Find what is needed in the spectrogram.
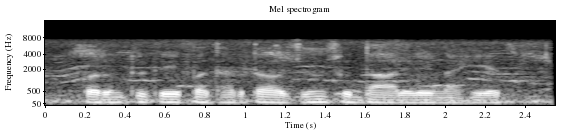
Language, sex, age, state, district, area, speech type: Marathi, male, 18-30, Maharashtra, Thane, rural, spontaneous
